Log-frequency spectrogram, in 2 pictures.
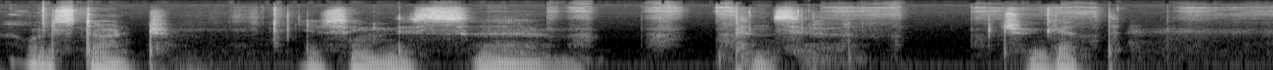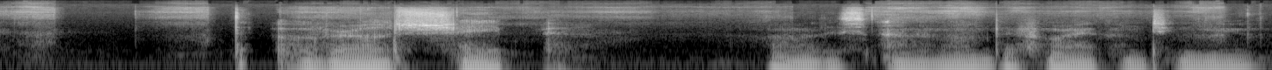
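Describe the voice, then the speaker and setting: A man with a Swedish accent rambles in soft-spoken, near-whispered ASMR, gentle and unhurried, close to the microphone. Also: monotone, no room sound, poor audio. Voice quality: breathy, near-whispered deep voice. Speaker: ASMR video host.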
